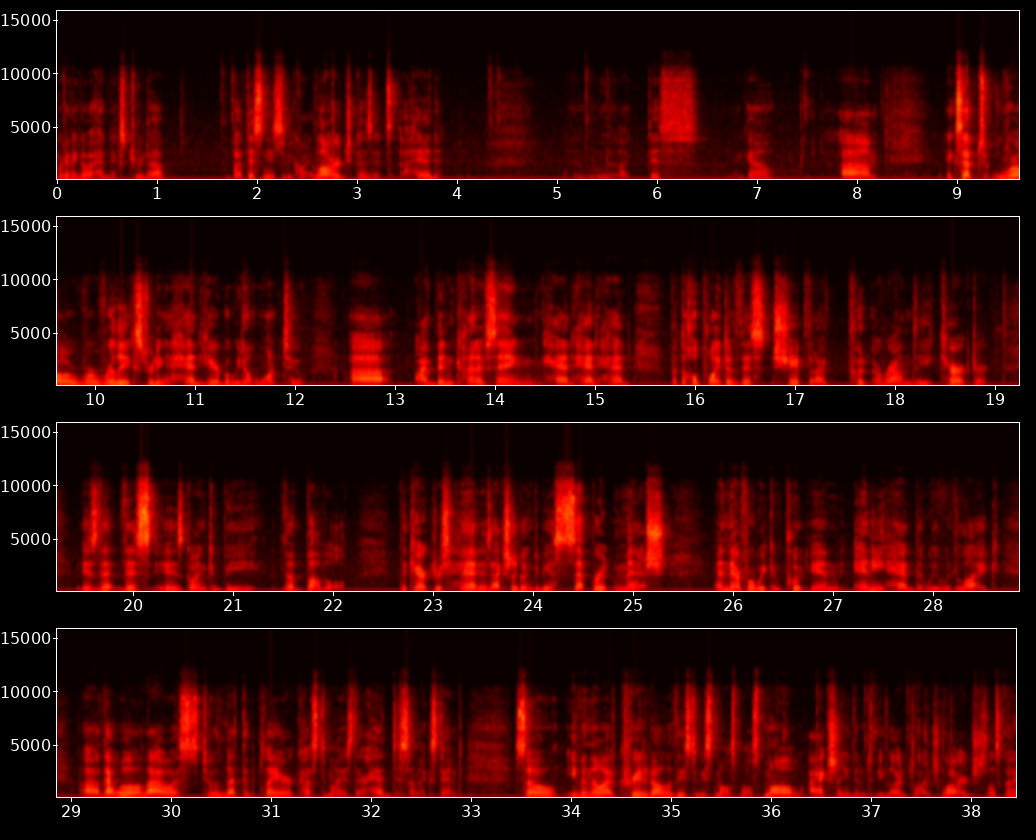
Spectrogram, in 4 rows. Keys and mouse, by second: 0.5 e, 2.7 ctrl+a, 9.5 e, 15.8 KP_3, 34.6-37.6 drag, 37.6 x.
